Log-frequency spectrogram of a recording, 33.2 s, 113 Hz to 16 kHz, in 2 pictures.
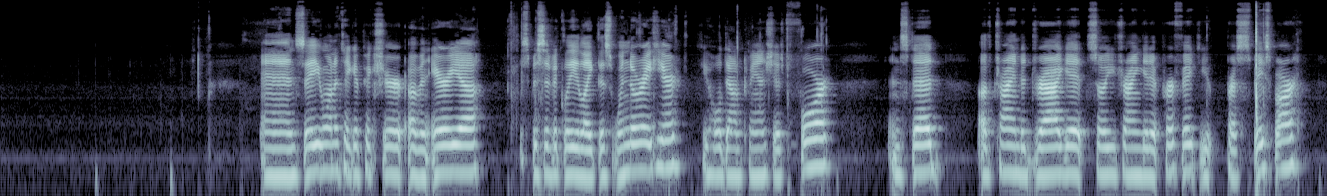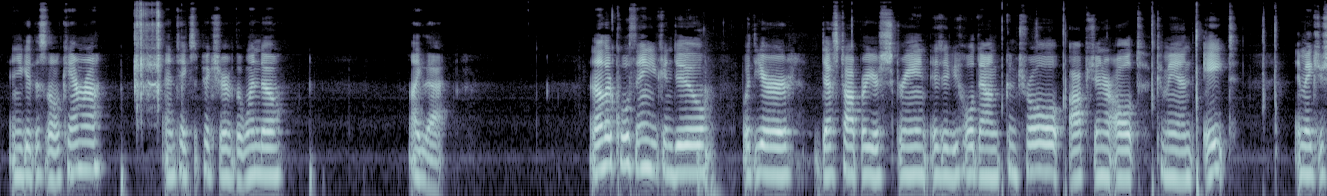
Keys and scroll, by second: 9.8 shift+super+4, 31.5 ctrl+alt+super+8.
